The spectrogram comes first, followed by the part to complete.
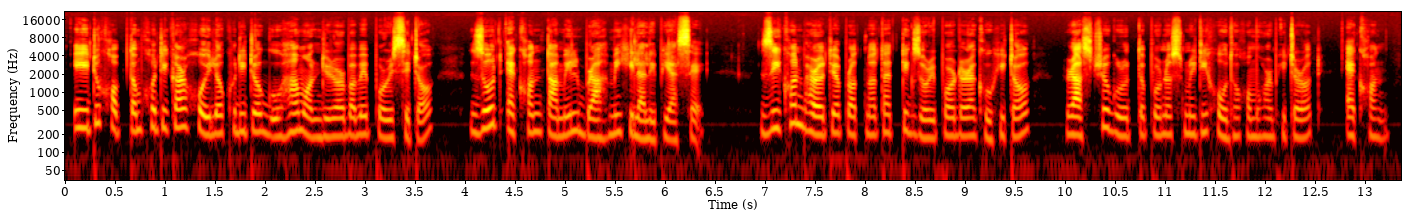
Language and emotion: Assamese, neutral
